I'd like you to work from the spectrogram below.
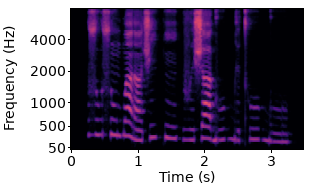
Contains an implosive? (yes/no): no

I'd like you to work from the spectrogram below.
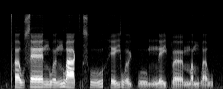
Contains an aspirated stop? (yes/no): yes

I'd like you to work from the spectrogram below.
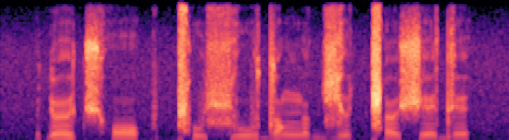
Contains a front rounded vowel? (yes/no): yes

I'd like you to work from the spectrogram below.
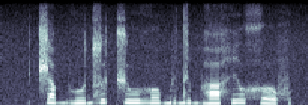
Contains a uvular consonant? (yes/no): no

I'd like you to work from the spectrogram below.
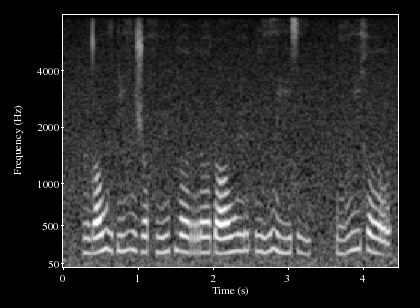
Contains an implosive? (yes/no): yes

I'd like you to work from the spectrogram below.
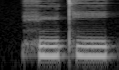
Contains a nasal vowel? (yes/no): no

